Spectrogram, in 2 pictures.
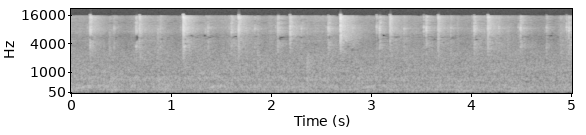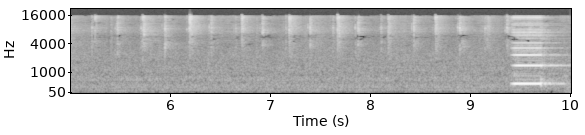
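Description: Jump rope ticking against the floor in a steady rhythm, about three strikes a second, as a boy skips. Near the end a loud electronic timer beep sounds for about half a second, marking the end of the three-minute timed single-rope event.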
